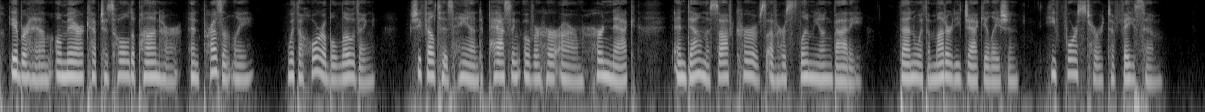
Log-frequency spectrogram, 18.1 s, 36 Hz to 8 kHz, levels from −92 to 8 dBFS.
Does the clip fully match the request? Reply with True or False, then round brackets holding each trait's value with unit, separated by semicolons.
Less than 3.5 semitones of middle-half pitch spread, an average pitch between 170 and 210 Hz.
True (2.6 semitones; 185 Hz)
